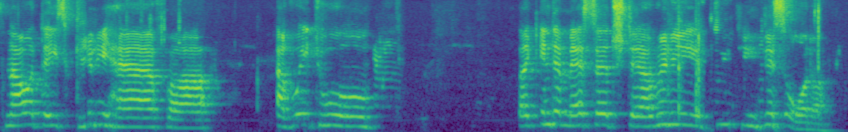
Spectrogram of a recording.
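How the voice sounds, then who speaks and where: A man chatting casually and giving opinions on a podcast panel, halting as he searches for his words. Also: very high-pitched, a bit bright, reverberant, a little hiss or hum, rough recording.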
